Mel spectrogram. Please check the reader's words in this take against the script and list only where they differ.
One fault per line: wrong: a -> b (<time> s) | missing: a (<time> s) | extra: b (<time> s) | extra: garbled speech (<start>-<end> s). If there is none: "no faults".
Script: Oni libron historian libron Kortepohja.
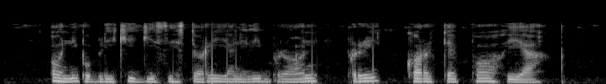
wrong: libron -> publikigis (0.8 s)
extra: pri (3.5 s)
